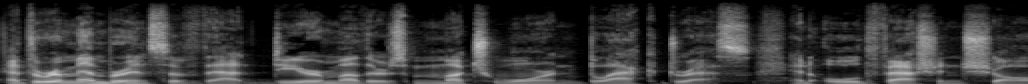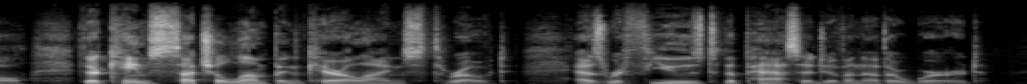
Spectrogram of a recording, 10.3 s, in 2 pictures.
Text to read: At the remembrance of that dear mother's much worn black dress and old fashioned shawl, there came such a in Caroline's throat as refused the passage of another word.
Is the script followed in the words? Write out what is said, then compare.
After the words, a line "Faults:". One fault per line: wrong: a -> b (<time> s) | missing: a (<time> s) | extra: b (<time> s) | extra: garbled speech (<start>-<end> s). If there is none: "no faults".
At the remembrance of that dear mother's much worn black dress and old fashioned shawl, there came such a lump in Caroline's throat as refused the passage of another word.
Faults:
extra: lump (6.3 s)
